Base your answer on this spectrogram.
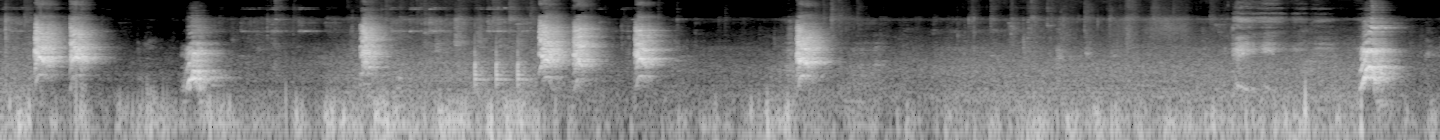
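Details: Excited dogs at Phuket Dog Resort greeting the arriving Pomeranian Fendi, with Lucky, Pam and Gaby present; bursts of sharp, high barks come singly and in quick pairs every second or two over low background rumble.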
